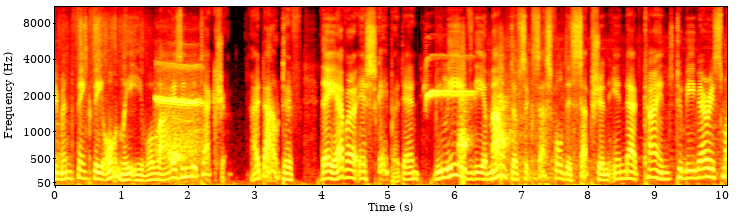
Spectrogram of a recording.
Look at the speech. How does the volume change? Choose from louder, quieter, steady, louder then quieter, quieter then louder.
steady.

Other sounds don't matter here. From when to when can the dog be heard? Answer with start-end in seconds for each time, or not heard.
0.0-2.0, 6.0-7.7.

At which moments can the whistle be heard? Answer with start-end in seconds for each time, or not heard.
1.4-2.3, 5.5-7.1.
